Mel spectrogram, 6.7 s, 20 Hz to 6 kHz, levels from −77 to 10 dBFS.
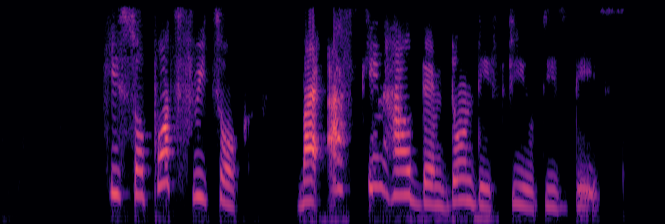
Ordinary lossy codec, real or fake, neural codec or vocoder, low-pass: none; real; none; 5.4 kHz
